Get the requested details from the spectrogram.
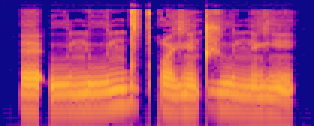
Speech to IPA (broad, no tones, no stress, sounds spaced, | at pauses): æ ʔ uː n uː n d ɛ t qʷ e ɣ ɛ̃ t ʒ uː n ɛ̃ ɣ ẽ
